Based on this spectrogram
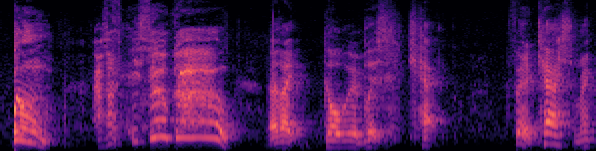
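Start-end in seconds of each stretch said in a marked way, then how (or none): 0.1-0.5 loud boom. Acted. Acting out an explosion noise. 1.3-2.3 high-pitched cry of a name; acted high yell; calling out. Calling out to fallen friend.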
